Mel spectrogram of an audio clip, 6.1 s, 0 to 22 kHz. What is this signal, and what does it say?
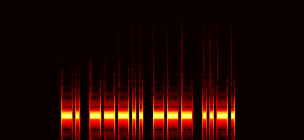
Morse code, heard as a keyed tone, about 17 wpm, 700 Hz. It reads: N8OF
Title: USA Call Signs - 4 Characters - Repeated 3x - 17wpm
